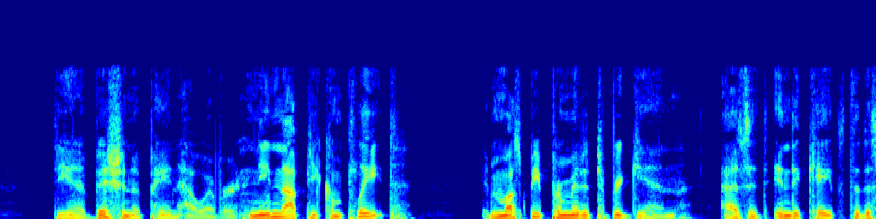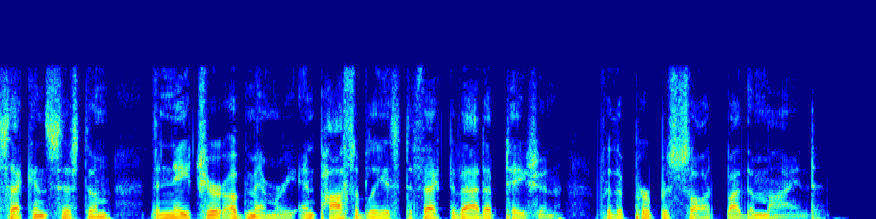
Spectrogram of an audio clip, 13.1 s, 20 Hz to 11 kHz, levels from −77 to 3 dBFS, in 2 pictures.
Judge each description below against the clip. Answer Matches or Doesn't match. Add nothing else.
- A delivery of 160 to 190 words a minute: Matches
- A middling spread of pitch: Doesn't match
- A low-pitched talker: Matches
